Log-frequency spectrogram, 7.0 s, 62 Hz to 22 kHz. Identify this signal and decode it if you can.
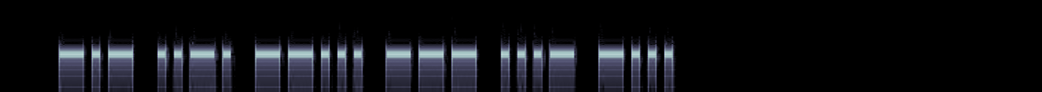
Morse code, heard as a keyed tone, about 21 wpm, 700 Hz. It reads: KF7OVB
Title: USA Call Signs - 6 Characters - Repeated 2x - 22wpm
